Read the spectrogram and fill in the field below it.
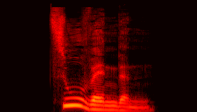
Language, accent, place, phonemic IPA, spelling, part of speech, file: German, Germany, Berlin, /ˈtsuː.vɛn.dən/, zuwenden, verb, De-zuwenden.ogg
- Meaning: 1. to turn 2. to devote 3. to turn to, turn towards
